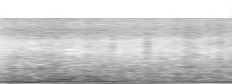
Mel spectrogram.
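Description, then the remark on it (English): A deep, steady engine rumble from the arriving truck of a Culligan water-conditioner man, fairly loud, holding an even drone for about a second with no voices. “There's his truck now.”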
